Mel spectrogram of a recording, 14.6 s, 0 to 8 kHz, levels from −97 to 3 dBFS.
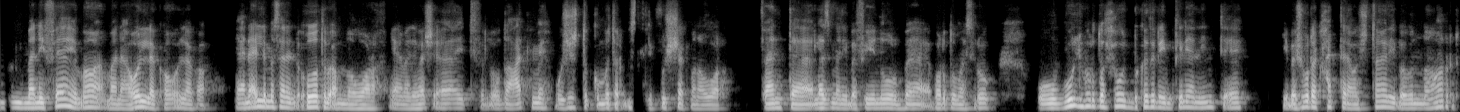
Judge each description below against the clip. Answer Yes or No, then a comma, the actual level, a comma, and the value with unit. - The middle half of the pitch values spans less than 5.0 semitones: Yes, average, 3.2 semitones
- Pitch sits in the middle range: No, low, 120 Hz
